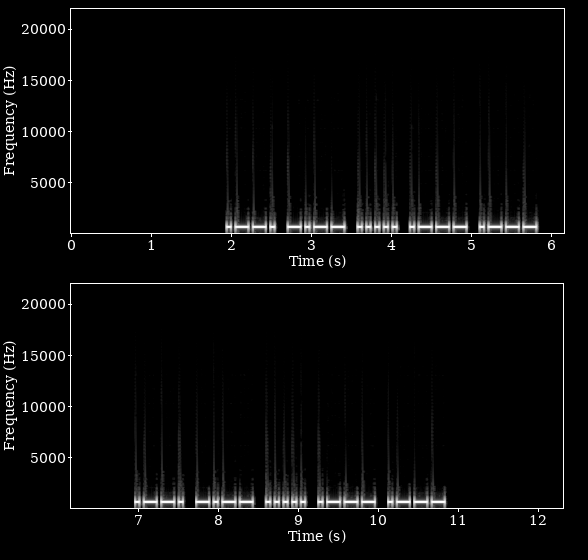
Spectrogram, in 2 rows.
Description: Morse code, heard as a keyed tone, about 22 wpm, 700 Hz. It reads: PY5JJ PY5JJ
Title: DXCC-100 Call Signs - 5 Characters - Repeated 2x - 22wpm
